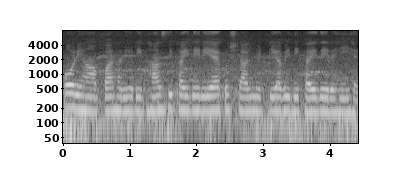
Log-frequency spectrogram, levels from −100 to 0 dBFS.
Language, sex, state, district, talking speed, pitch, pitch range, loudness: Hindi, female, Uttar Pradesh, Hamirpur, 245 wpm, 175 Hz, 170-180 Hz, -26 LUFS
